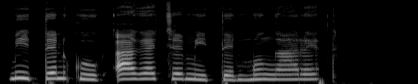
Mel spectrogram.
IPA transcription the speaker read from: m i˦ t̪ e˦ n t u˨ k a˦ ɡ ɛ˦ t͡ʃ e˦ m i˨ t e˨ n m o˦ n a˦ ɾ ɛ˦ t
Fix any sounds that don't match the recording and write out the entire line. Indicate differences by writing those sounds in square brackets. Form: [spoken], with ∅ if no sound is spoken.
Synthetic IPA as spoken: m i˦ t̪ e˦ n [k] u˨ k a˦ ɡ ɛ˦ t͡ʃ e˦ m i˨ t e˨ n m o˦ [ŋ] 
